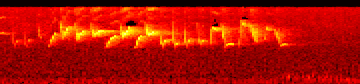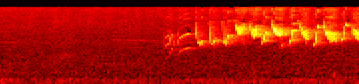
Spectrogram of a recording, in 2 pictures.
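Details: Goldfinch calling in two bursts of rapid, tinkling, twittering notes high in pitch, separated by a quiet gap of about two seconds; faint low background hum.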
